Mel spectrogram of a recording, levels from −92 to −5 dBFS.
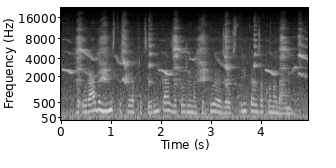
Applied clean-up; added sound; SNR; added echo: none; Bird; 2 dB; none.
